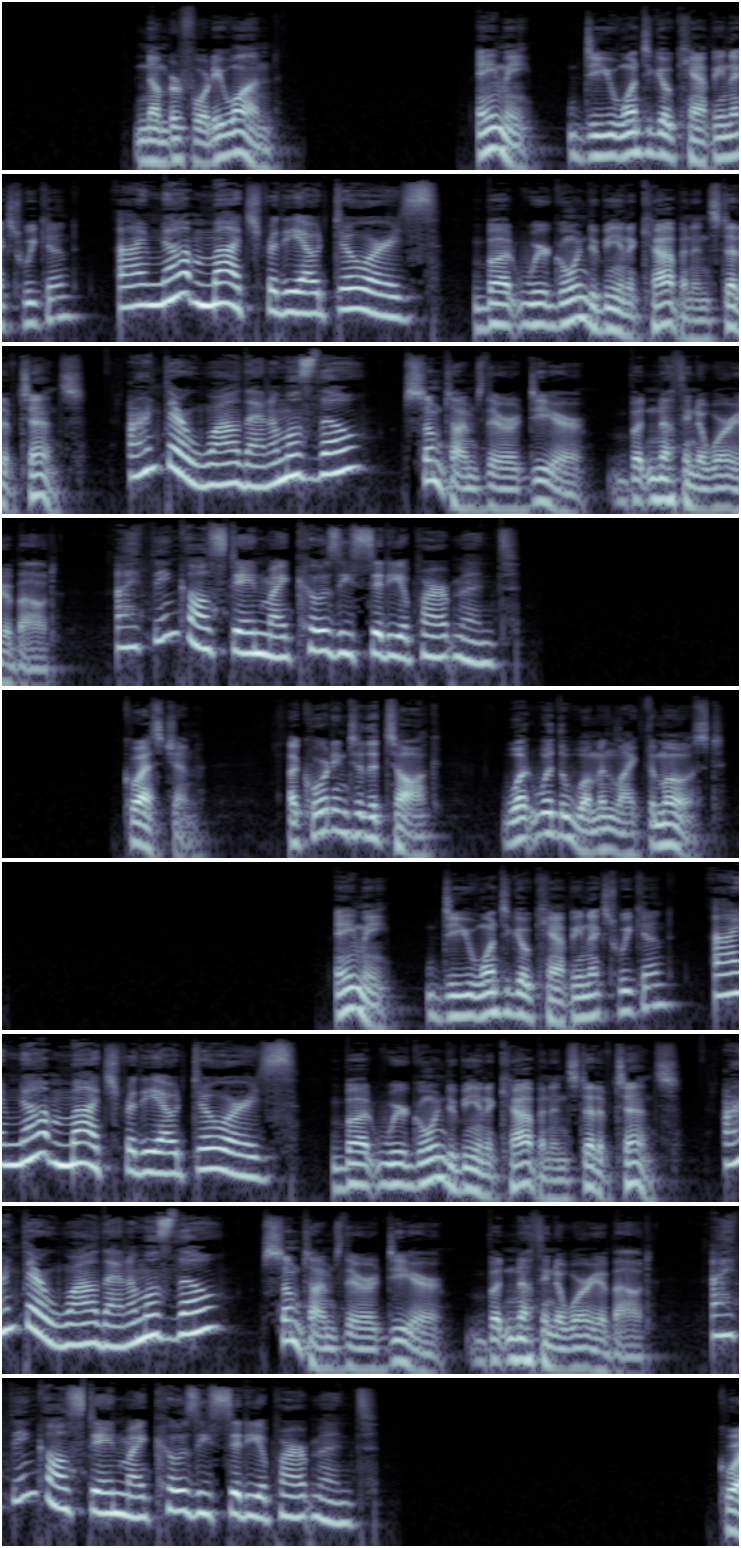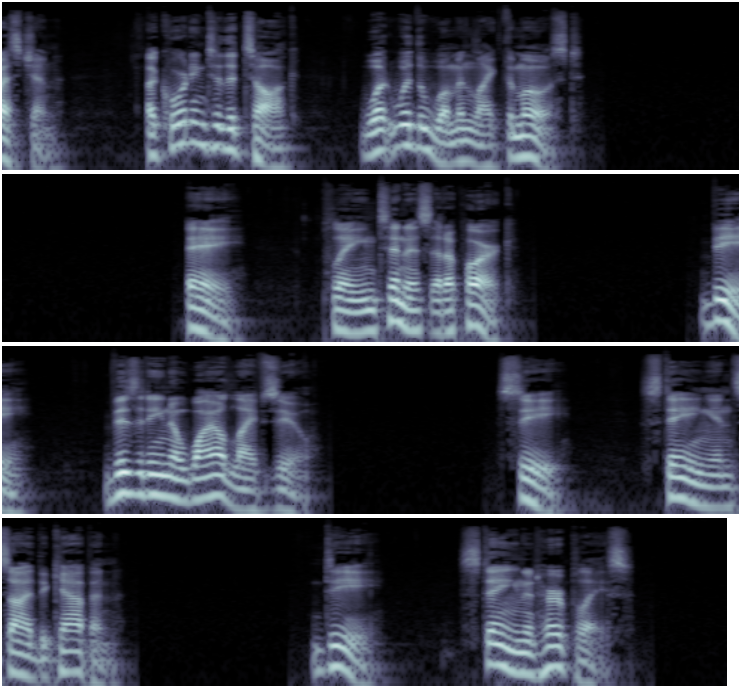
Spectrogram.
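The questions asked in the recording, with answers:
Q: According to the talk, what would the woman like the most?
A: D: Staying at her place.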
